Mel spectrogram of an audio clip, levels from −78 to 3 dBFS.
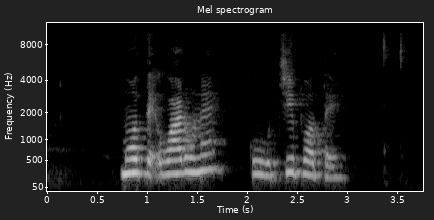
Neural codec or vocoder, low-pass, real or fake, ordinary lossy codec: vocoder, 22.05 kHz, 80 mel bands, WaveNeXt; 9.9 kHz; fake; MP3, 64 kbps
